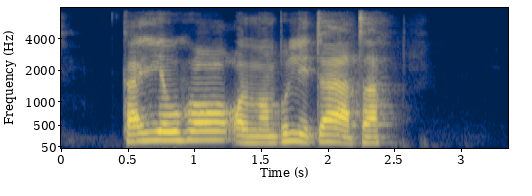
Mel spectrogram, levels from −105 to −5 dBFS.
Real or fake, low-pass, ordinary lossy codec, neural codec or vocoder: fake; 7.2 kHz; none; codec, 32 kHz, 1.9 kbps, SNAC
